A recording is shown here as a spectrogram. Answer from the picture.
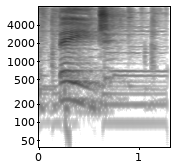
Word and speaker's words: beige: Es beige. Nosotros estamos acostumbrados a decir beige, beige, beige, beige. Pero cuidado, con la pronunciación.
